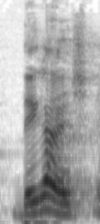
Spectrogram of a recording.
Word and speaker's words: Degange: De Gange es como se pronuncia realmente, por lo cual yo digo de Gange, que es como decía mi papá.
